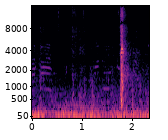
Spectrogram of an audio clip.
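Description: A baseball bat hitting a pitched ball: one sharp crack near the end.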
